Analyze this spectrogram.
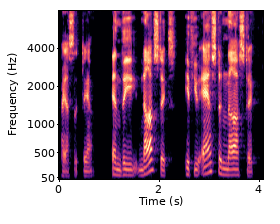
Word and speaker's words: Gnostics: And those were the so-called Christian Gnostics, Gnostics with a silent G.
